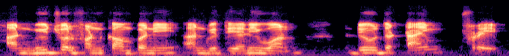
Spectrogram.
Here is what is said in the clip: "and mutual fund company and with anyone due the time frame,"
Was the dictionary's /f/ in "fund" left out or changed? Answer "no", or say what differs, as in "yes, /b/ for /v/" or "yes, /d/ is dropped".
no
